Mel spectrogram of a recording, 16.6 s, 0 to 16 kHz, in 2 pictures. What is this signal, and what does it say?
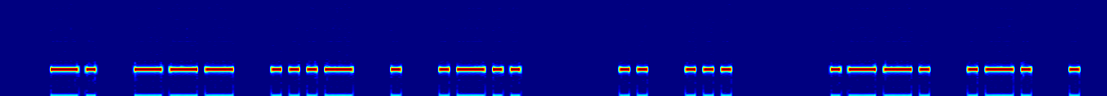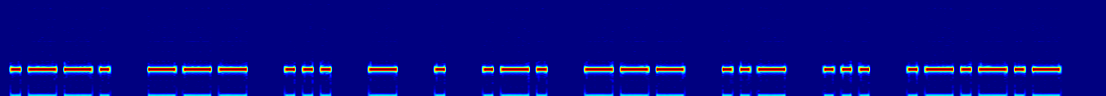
Morse code, heard as a keyed tone, about 18 wpm, spaced as for 15 wpm, 1000 Hz. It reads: NOVEL IS PREPOSTEROUS.
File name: qotdfiles / 15wpm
